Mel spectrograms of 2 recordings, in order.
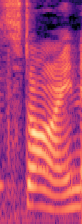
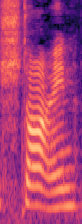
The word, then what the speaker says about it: Stein: stein in this script i don't know why i keep pronouncing stein i know it is correct but still it's stein um and it was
